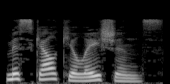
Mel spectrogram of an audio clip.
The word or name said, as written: miscalculations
